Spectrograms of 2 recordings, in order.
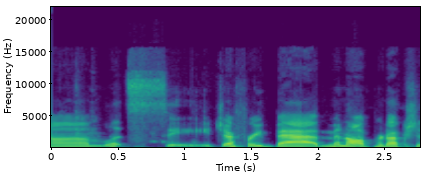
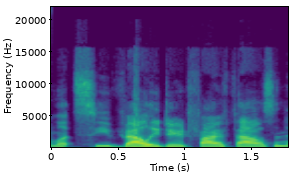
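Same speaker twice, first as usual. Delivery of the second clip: ordinary talk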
